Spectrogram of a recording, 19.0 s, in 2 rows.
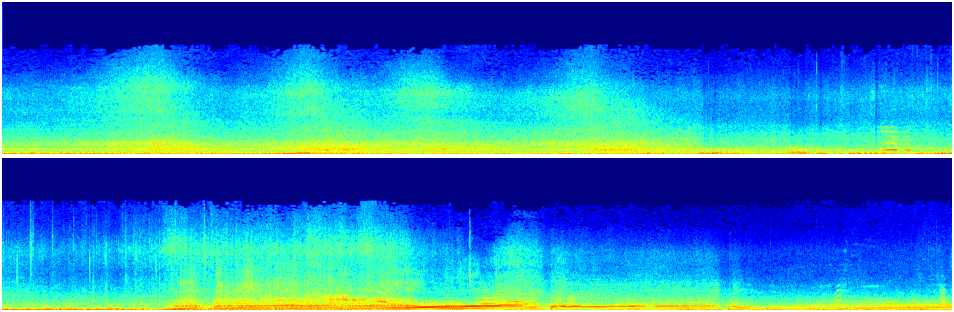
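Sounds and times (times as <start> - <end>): sports car engine accelerating: 11.0 - 19.0.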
